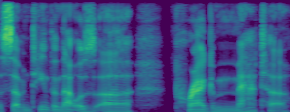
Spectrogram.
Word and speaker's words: Pragmata: and that was uh Pragmata which breaks my brain to say it that way but that's how they say it.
